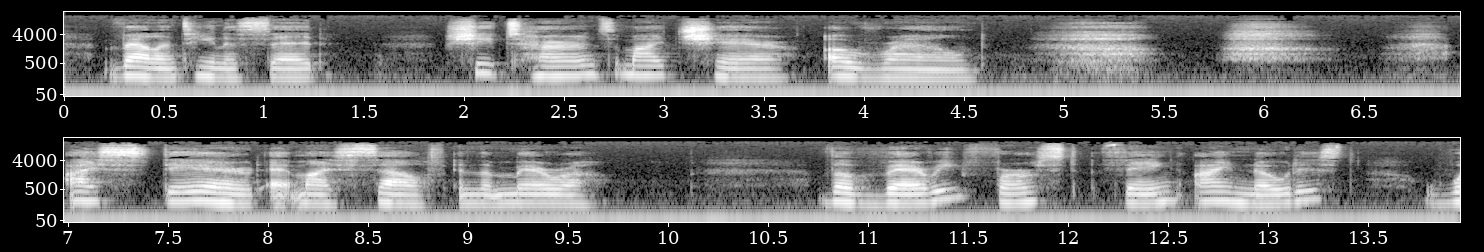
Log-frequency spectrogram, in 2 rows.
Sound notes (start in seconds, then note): 5.1 gasp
